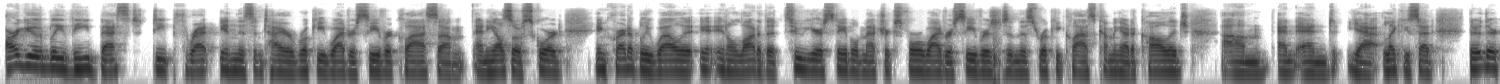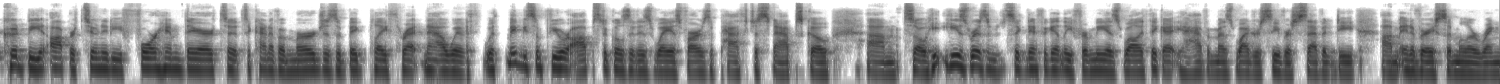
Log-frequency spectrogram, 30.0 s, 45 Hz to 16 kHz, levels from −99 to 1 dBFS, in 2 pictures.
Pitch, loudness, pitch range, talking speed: 120 Hz, -23 LUFS, 110-130 Hz, 220 wpm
